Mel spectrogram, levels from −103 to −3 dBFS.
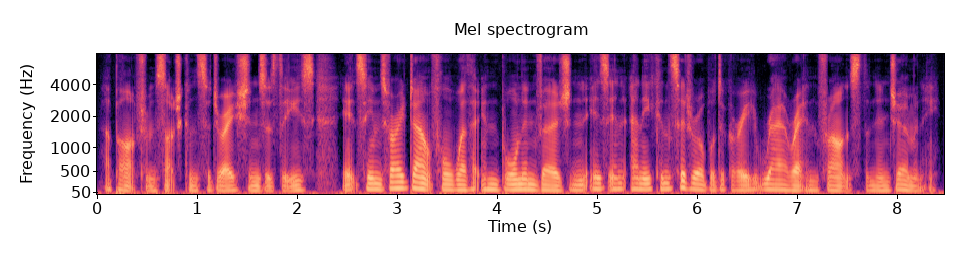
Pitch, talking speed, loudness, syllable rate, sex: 105 Hz, 170 wpm, -20 LUFS, 5.9 syllables/s, male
